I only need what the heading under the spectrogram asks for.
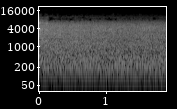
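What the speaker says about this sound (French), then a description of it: "en train d'essayer de profiter du calme et du bruit des vagues" Ocean waves wash steadily onto the shore at Tanah Lot, Bali, as a continuous broad rushing surf noise, close and even throughout, with no voices.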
